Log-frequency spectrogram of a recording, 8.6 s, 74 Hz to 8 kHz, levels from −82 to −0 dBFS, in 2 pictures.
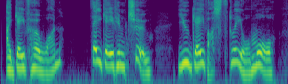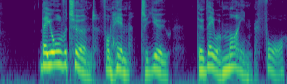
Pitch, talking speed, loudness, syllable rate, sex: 175 Hz, 180 wpm, -19 LUFS, 5.0 syllables/s, male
